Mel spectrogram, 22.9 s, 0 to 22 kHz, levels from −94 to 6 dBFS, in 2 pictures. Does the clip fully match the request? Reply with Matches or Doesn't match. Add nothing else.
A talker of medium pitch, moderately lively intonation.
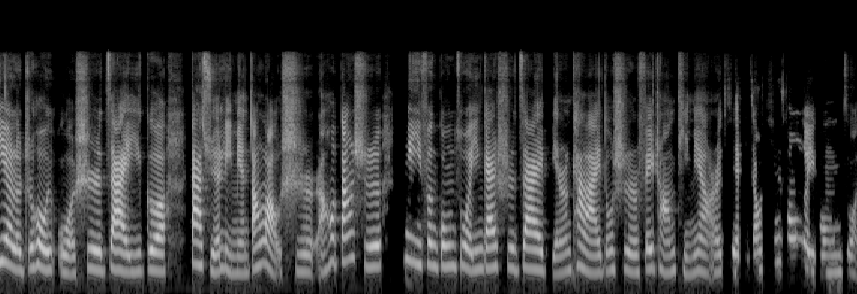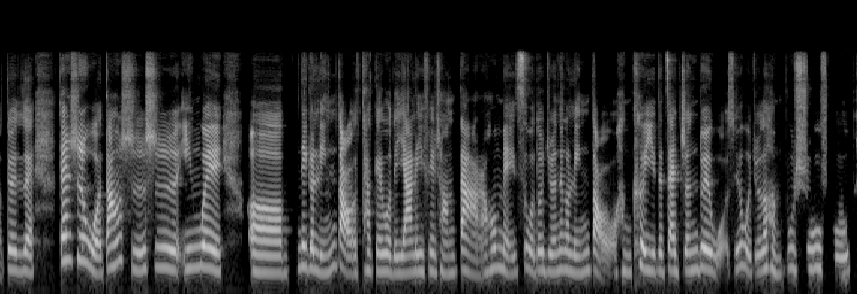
Doesn't match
